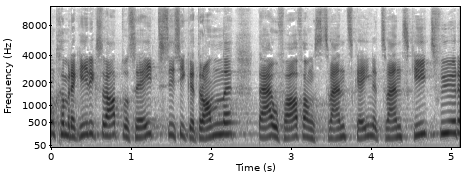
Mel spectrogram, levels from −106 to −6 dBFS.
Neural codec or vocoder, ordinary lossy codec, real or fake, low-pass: none; none; real; none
